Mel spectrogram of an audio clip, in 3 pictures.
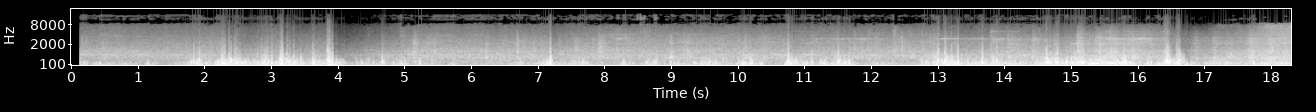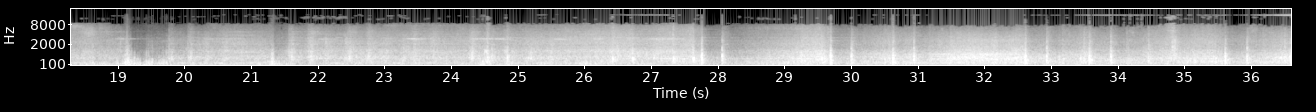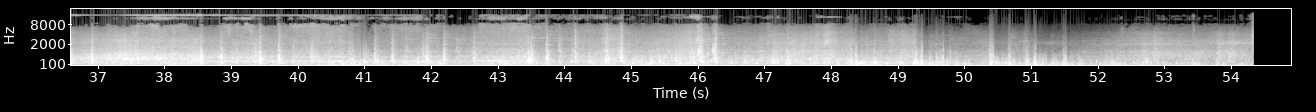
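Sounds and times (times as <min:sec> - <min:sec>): high squeal: 0:08.1 - 0:08.5, 0:10.6 - 0:12.2, 0:12.9 - 0:16.4, 0:17.8 - 0:21.0, 0:23.0 - 0:27.6, 0:36.1 - 0:44.2
train wheels clattering: 0:19.0 - 0:28.3, 0:29.1 - 0:49.4.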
